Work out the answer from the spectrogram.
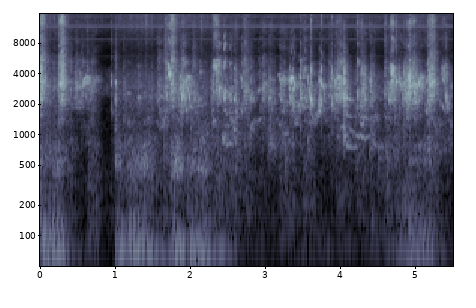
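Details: Several parrot chicks chatter nonstop in scratchy, high squawks, briefly hushing near the first second before the noisy chorus resumes, with dull bumps in the background.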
